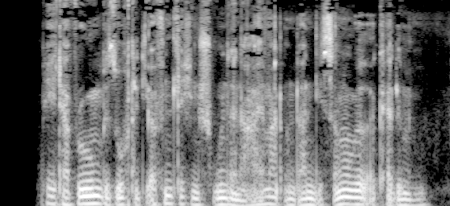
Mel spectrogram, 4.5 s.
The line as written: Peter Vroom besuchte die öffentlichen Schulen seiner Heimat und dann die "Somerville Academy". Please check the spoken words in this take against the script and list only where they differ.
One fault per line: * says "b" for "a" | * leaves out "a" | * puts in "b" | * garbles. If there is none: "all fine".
all fine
